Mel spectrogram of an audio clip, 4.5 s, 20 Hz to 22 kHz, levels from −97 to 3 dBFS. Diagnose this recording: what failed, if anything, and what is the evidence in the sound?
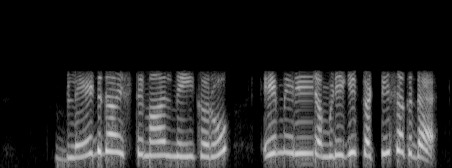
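Narrowband, slightly rough and synthetic speech throughout, limited to roughly 300 Hz to 3.6 kHz. The codec stage is the iLBC codec, which fits its 15.2 kbps, 20 ms frame mode.

From 3.03 to 3.15 s a buzzy, held vowel replaces the speech, then recovers at once. These are lost iLBC frames on the network, about 120 ms, which fits six frames concealed by pitch repetition.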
